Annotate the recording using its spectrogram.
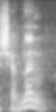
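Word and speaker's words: שנן: El verbo hebreo, repetirás, se pronuncia shanan y significa literalmente afilar profundamente.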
